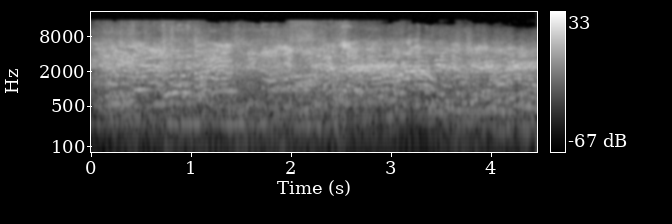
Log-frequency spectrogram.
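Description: A crowd of children's voices, many boys talking and calling out over one another in a steady clamour.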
